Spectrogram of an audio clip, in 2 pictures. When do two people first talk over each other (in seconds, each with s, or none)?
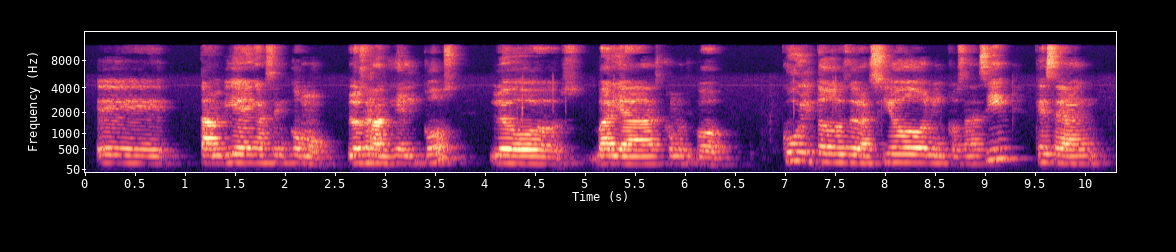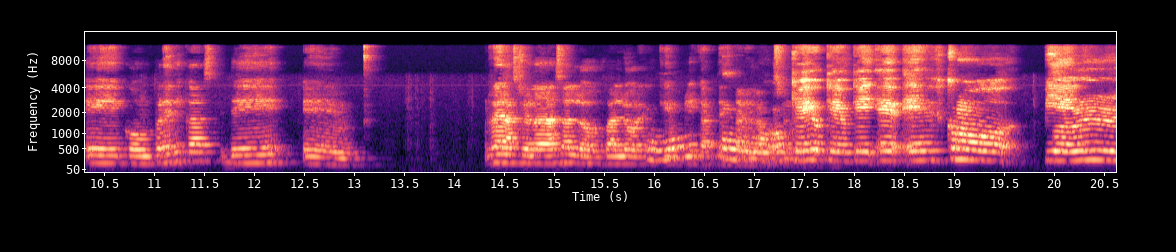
15.9 s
